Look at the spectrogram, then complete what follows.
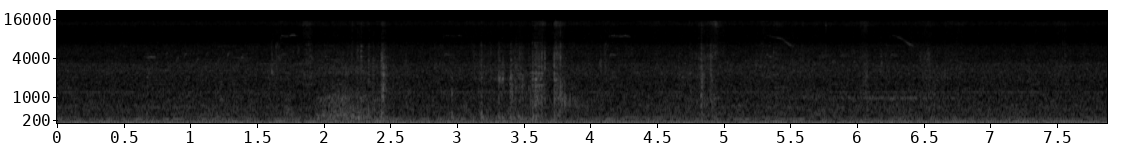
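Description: Quiet outdoor sound with a steady low hum underneath. A few soft rustles and knocks come about two to four seconds in, and faint short bird chirps come a little later.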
